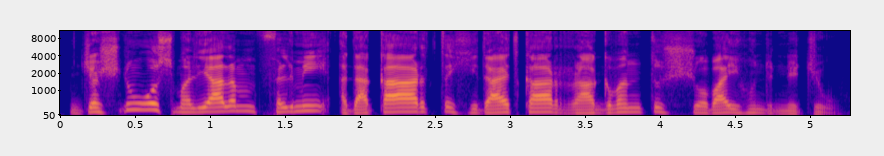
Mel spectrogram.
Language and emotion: Kashmiri, neutral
